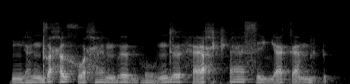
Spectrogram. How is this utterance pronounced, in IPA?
ɲæ̤˩˧˩ndɯ˦ħɯ˦˨ xo˩ħæ̤˦˨ mbø˦˨bʱo̤˧˩˧ ndø˦˨hæ˩˧˩ħ t͡ʃʼæ̤˦ si˩˧˩ʎæ˩˧˩kæ˨˦mby˦p

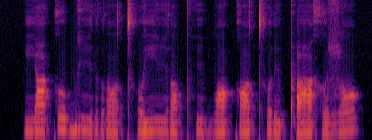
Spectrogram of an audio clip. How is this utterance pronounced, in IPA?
jɑkʊ birɔtʰʊ ji ɾɒpʰibɒ kɒtʰʊɾi pʼɑxʊɮɔ

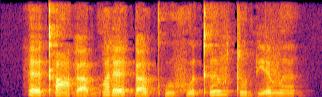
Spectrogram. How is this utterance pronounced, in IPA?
ɛ̰˦kʼɑ˨ɠa̰˨ ɡʷa˧ɾɛ̰˦˨ ɠa̰˧ kʷʼɛ˨xʷɛ̰˦ kʼɘ˦v tu˧pʲɛ̰˨˦vɘ˧

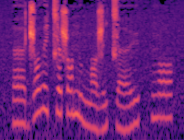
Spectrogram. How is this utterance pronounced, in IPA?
ɜː˨ d͡ʒɔ˦ ðɪ˦t͡ɕɜ˦ʂɔ˦nu˨ ŋɒː˨ʐi˦t͡ɕɜː˨˦y̯ | ŋɔ˦

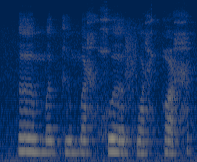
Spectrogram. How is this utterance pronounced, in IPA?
ɜmɜkɪ mɜħχʷɜ fɔħqʷɪħ

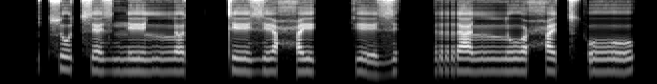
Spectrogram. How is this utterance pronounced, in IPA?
t͡sot͡sɛznelːʌ tːeze ħekːez | ralːoħɛ t͡sʼo

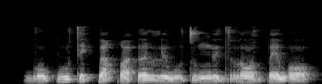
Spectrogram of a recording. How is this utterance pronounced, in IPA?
ɡo pute k͡pə qʷə ʔə lːʏwutuŋʏd rɔdpɛwɔ

